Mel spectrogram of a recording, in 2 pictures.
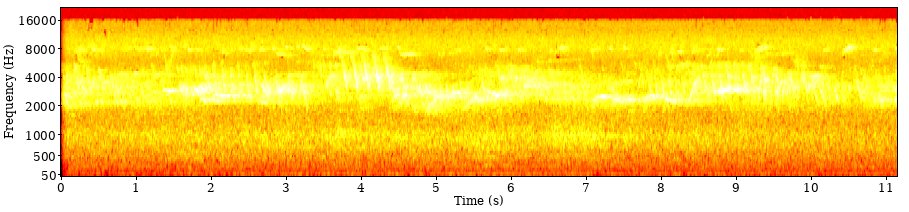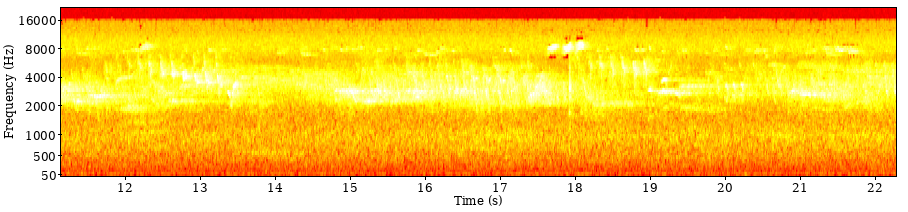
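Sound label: Baltic spring forest dawn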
